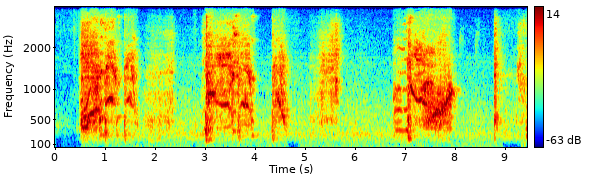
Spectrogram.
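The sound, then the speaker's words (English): Someone gargling salt water in several wet, bubbling bursts of uneven length, separated by short pauses, with a rough, throaty rattle and no talking. “That sounds like some good salt water.”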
